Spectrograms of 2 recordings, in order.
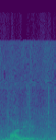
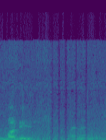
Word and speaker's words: Manish: My name is Manish. Pronounced it like Manish, but Manish. Manish.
